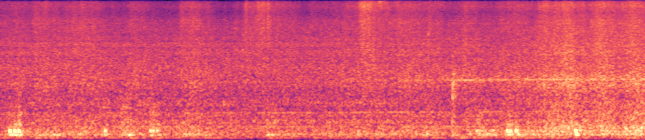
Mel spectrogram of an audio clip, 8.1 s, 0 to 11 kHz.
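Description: Class 323 electric multiple unit running at speed, heard from inside the carriage: a steady rumble of wheels on rail, with a few short thumps as the wheels cross rail joints.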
